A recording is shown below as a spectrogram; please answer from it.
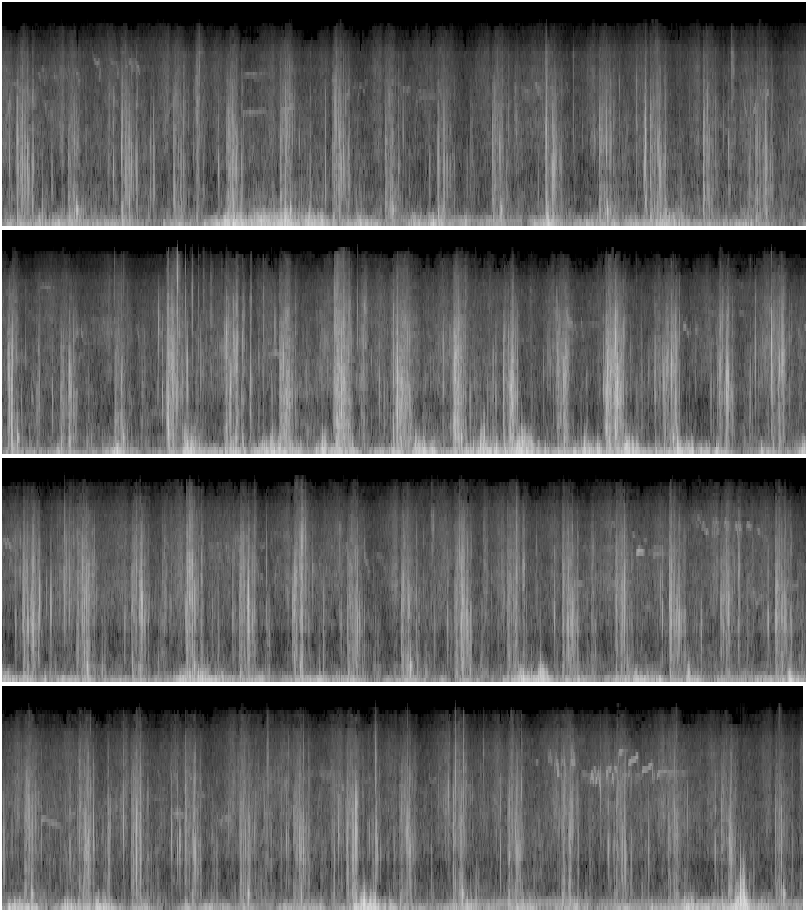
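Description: Footsteps on a dry, sandy dirt track at a steady walking pace, about two steps a second.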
